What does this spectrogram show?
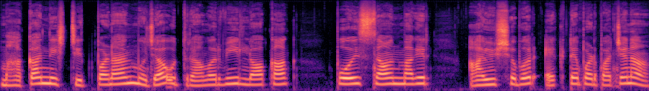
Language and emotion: Goan Konkani, fearful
